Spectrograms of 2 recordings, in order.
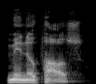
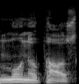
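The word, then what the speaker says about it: menopause: بهش میگن منوپاز که بعضیا به اشتباه مونوپاز تلفظ میکنن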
